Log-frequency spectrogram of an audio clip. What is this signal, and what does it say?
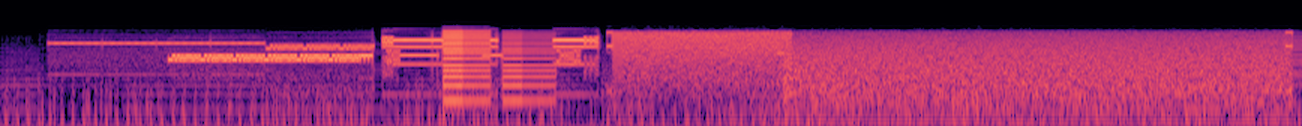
Dial-up modem handshake.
